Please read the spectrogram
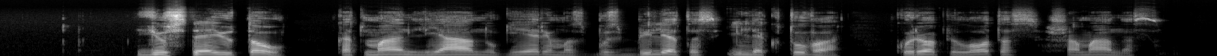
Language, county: Lithuanian, Vilnius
